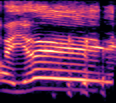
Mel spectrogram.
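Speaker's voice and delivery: high, loud hype shout, belted out.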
